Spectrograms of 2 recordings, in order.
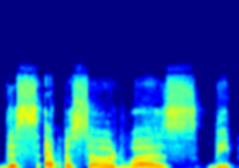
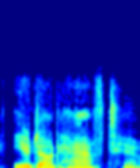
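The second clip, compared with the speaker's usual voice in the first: put-on snide, catty, bitchy mean-girl delivery; 5 semitones lower, 9 dB quieter than usual. Retelling a tv character's cutting reply to another speaker in a catty put-on voice. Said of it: "your cunty voice".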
